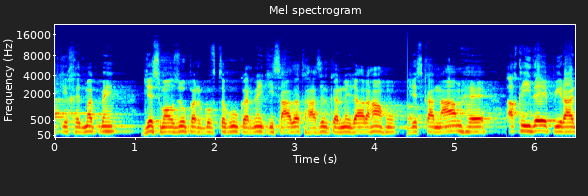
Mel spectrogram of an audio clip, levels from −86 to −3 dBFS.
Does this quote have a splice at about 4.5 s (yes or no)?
yes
